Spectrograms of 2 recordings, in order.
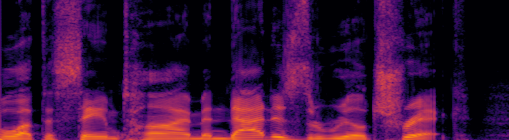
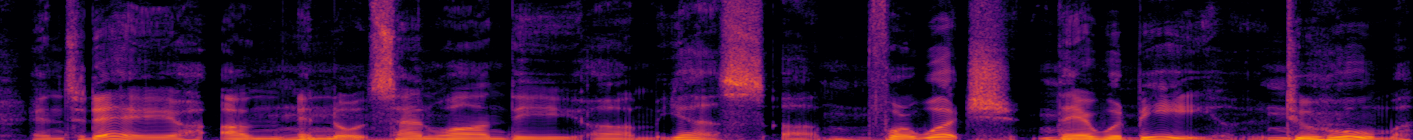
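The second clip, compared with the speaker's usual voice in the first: mocking, serious, grave newscaster voice parody; 2 semitones lower than usual. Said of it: "talk in a really serious manner".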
